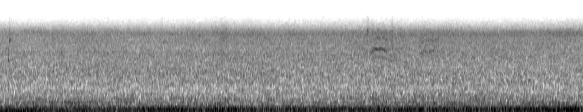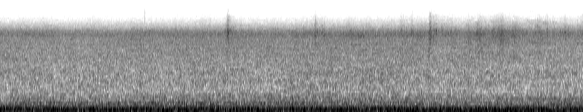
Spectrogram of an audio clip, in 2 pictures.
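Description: Steady outdoor background noise: a low rumble with an even hiss over it, and no distinct events.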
